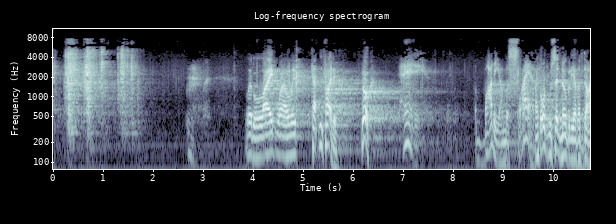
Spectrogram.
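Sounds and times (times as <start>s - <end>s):
door rattling and scraping open: 0.0s - 1.8s
speech: 3.8s - 7.4s, 8.4s - 10.7s.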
